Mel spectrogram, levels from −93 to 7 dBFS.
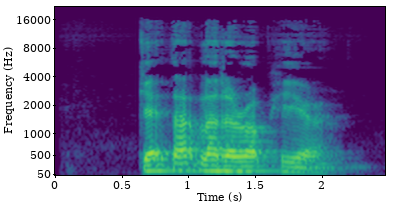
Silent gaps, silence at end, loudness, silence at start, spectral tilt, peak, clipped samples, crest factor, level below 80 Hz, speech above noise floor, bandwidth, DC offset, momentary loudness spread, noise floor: none; 0.45 s; -15 LUFS; 0.65 s; -6.5 dB/octave; 0 dBFS; under 0.1%; 16 dB; -54 dBFS; 53 dB; 16 kHz; under 0.1%; 9 LU; -68 dBFS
